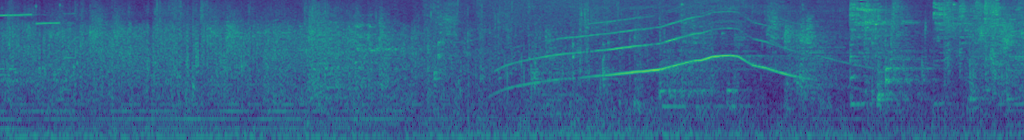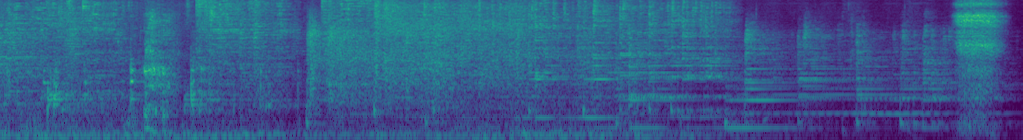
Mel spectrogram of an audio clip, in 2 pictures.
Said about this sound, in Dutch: Explosie.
